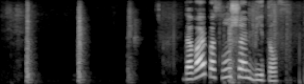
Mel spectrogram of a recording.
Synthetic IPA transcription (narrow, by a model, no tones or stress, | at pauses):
d̪ɐvajpɐslˠuʂəjɪmbʲit̪əlˠs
